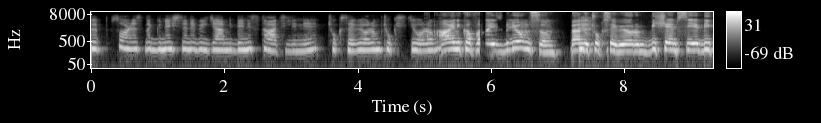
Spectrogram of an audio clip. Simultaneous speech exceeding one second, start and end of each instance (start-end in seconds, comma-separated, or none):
none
